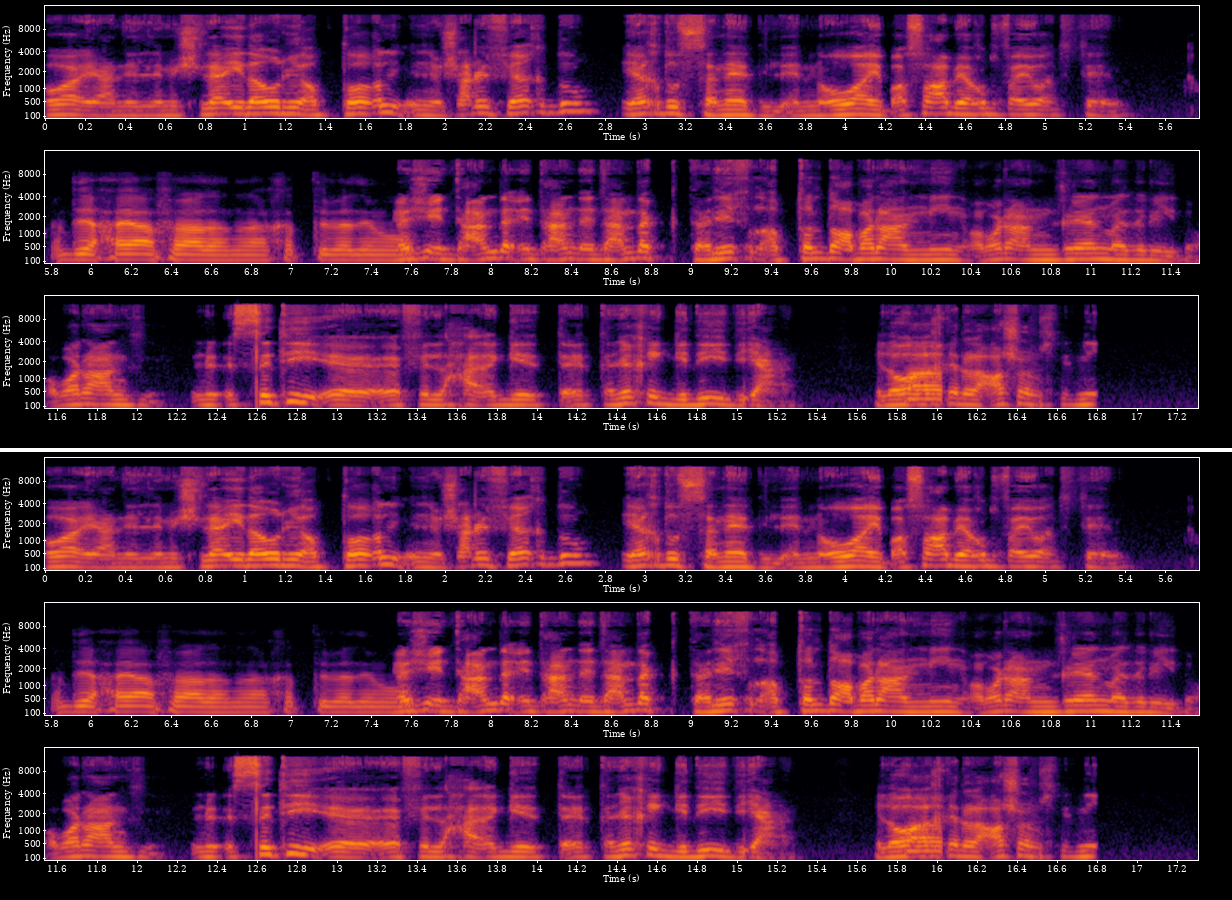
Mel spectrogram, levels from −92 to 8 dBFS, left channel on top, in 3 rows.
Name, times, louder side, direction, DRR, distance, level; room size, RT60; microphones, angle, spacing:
voice 1, 0.0-5.4 7.5-15.3 15.7-16.8, equal, ahead, 0.7 m, -25 dB
voice 2, 5.8-7.6 15.8-16.0, left 3 dB, 35° left, 0.9 m, -25 dB
head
